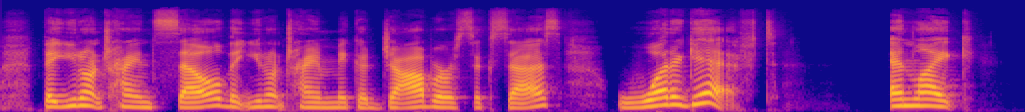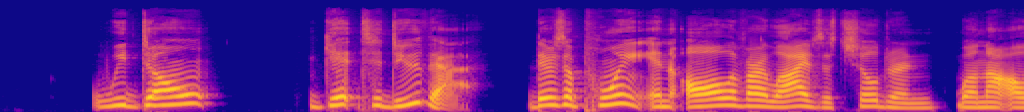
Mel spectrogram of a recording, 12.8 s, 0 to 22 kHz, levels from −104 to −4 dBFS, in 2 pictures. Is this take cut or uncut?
uncut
